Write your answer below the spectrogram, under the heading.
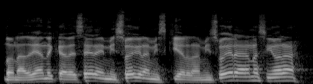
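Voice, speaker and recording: A man's voice: mid-range voice, expressive, very fast, a little hiss or hum. A man with a Mexican accent doing a stand-up comedy monologue, telling crude slangy stories and acting out the voices in them. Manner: crude slangy storytelling, acts out quoted voices. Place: comedy stage before an audience. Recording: live stage mic with loud crowd laughter. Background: audience laughter.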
